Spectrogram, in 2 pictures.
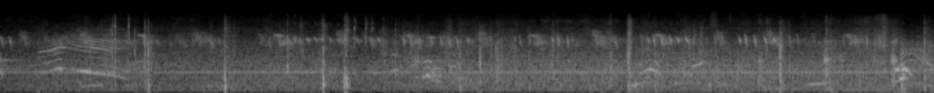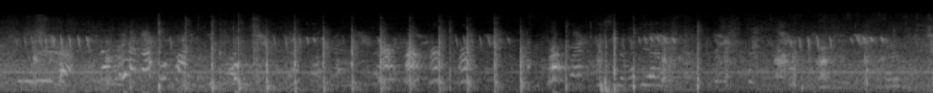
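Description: Children's voices calling out wordlessly while they play on a garden lawn, with bird trills and scattered clicks, over a steady high tone that runs throughout.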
